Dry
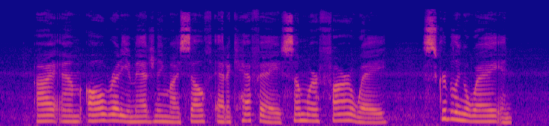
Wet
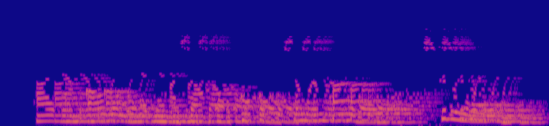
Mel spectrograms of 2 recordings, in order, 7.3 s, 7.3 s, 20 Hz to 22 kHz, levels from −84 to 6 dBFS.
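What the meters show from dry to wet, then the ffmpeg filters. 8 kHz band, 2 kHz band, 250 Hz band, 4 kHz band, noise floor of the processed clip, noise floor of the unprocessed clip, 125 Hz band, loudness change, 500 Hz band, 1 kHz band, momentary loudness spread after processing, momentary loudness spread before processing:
−15.0 dB, −10.5 dB, −2.5 dB, −11.0 dB, below −85 dBFS, −54 dBFS, −1.5 dB, −4.5 dB, −3.5 dB, −5.5 dB, 5 LU, 8 LU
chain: -filter_complex "[0:a]dynaudnorm=framelen=270:gausssize=7:maxgain=11.5dB,asplit=2[link_01][link_02];[link_02]asplit=7[link_03][link_04][link_05][link_06][link_07][link_08][link_09];[link_03]adelay=90,afreqshift=120,volume=-11.5dB[link_10];[link_04]adelay=180,afreqshift=240,volume=-16.1dB[link_11];[link_05]adelay=270,afreqshift=360,volume=-20.7dB[link_12];[link_06]adelay=360,afreqshift=480,volume=-25.2dB[link_13];[link_07]adelay=450,afreqshift=600,volume=-29.8dB[link_14];[link_08]adelay=540,afreqshift=720,volume=-34.4dB[link_15];[link_09]adelay=630,afreqshift=840,volume=-39dB[link_16];[link_10][link_11][link_12][link_13][link_14][link_15][link_16]amix=inputs=7:normalize=0[link_17];[link_01][link_17]amix=inputs=2:normalize=0,acompressor=threshold=-28dB:ratio=16,afftfilt=real='re*gte(hypot(re,im),0.0794)':imag='im*gte(hypot(re,im),0.0794)':win_size=1024:overlap=0.75,aemphasis=mode=reproduction:type=75kf,asplit=2[link_18][link_19];[link_19]aecho=0:1:240|384|470.4|522.2|553.3:0.631|0.398|0.251|0.158|0.1[link_20];[link_18][link_20]amix=inputs=2:normalize=0"

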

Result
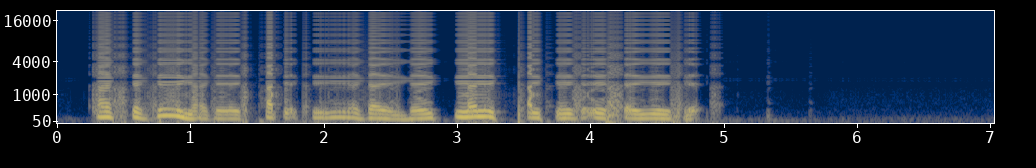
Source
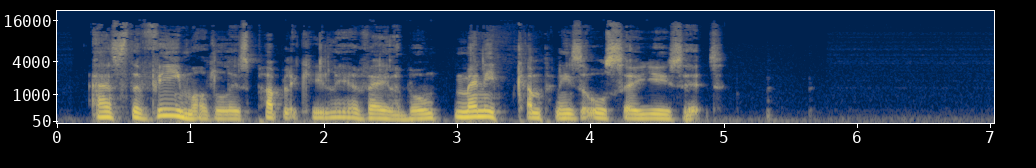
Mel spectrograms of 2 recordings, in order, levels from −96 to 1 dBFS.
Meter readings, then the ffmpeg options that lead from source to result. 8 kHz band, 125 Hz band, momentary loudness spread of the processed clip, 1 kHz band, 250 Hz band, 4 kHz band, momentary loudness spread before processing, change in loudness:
−7.0 dB, −8.0 dB, 6 LU, −8.0 dB, −8.0 dB, −8.0 dB, 6 LU, −8.0 dB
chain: -af "acrusher=samples=22:mix=1:aa=0.000001,volume=6dB,asoftclip=hard,volume=-6dB,volume=-8dB"

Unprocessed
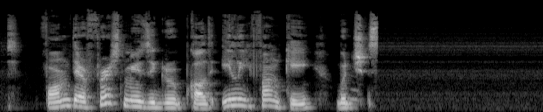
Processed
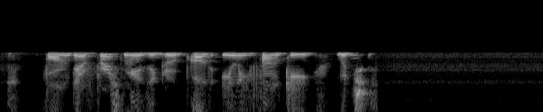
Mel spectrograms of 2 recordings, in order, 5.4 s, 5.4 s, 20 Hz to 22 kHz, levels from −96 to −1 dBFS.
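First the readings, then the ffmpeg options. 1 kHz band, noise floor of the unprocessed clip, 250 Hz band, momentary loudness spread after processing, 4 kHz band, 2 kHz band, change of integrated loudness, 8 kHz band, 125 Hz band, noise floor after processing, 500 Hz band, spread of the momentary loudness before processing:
−18.0 dB, −70 dBFS, below −40 dB, 6 LU, +2.5 dB, −11.0 dB, −7.5 dB, below −40 dB, below −35 dB, −78 dBFS, −26.5 dB, 7 LU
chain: -af "acompressor=threshold=-37dB:ratio=2,lowpass=frequency=3200:width_type=q:width=0.5098,lowpass=frequency=3200:width_type=q:width=0.6013,lowpass=frequency=3200:width_type=q:width=0.9,lowpass=frequency=3200:width_type=q:width=2.563,afreqshift=-3800,volume=-2.5dB"

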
